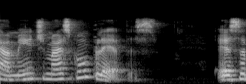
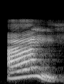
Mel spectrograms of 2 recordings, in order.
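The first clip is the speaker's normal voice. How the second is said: short pained ai cry; ouch; 4 semitones higher, 5 dB louder than usual. Shown as a demonstration. Teacher demonstrating an interjection, a pained yelp. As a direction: yelp it like a sudden hurt. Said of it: "Ai é até uma interjeição".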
